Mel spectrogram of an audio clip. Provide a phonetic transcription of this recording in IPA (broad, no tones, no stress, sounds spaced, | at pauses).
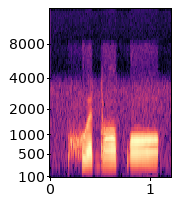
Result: χʷ æ d ɒ b ɔ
